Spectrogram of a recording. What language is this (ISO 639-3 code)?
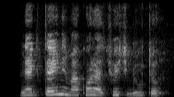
luo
